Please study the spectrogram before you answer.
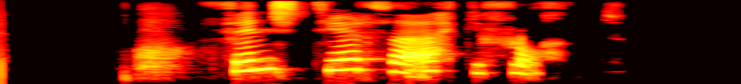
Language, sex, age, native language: Icelandic, female, 9, Icelandic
